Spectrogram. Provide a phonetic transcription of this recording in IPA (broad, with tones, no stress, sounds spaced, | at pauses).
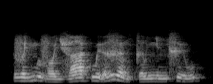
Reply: v ə˨˦ j m u˧˩ v ɔ˨˩ j v aː˧ k w ɨ̰˧˥ ə̯ ɣ əː˧˩ m k ə˧ w ɲ ɨ˨˦ n x ɨ˨˦ w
